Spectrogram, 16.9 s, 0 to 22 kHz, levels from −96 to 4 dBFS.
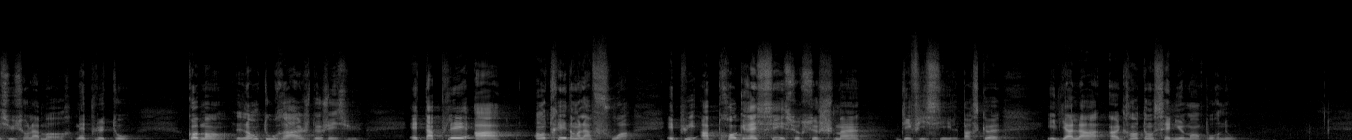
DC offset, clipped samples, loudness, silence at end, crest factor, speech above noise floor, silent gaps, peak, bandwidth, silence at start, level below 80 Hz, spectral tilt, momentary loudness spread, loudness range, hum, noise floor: under 0.1%; under 0.1%; -47 LUFS; 1.45 s; 26 dB; 37 dB; none; -22 dBFS; 16 kHz; 0 s; under -90 dBFS; -3.5 dB/octave; 14 LU; 6 LU; none; -84 dBFS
